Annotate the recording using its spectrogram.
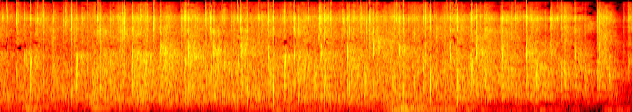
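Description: Audience applauding: many hands clapping densely and steadily.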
